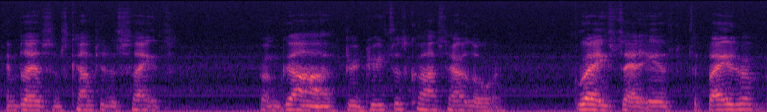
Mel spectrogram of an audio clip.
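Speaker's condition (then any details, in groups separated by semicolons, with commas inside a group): Parkinson's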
